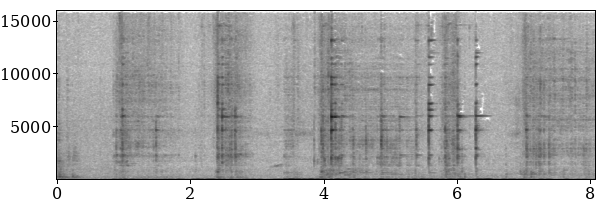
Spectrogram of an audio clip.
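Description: A lug wrench clicks and clanks as wheel nuts are tightened.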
